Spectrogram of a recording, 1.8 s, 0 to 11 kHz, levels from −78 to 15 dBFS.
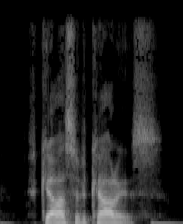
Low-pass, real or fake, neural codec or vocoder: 9.9 kHz; real; none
